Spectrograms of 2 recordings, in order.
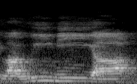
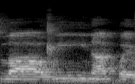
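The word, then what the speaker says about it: Laviniaque: Now, please note that your books probably say lawiniaque venit. I reject that simply because it has too many syllables. Something's got to give, right? And you can't say lawiniaque venit because it sounds funny, right?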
